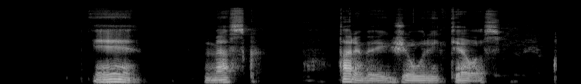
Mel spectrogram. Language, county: Lithuanian, Kaunas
